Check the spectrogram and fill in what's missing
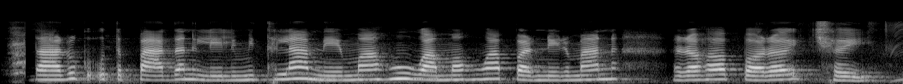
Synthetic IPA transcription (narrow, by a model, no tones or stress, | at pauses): d̪aɾukṵt̪pad̪ənlelmit̪ʰilamemaɦũwaməɦuapəɾniɾman | ɾəɦəpəɾəjt͡ʃʰəj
